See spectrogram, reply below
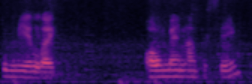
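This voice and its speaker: A woman's voice: fairly low pitch, little pitch movement, normal speed, a little mellow, slight background noise, low-quality recording. A woman in her late twenties from Fiji, giving a personal account as an interview guest. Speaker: podcast guest, postgraduate student. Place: couch in a room.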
